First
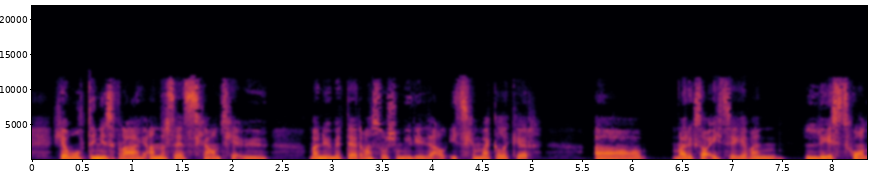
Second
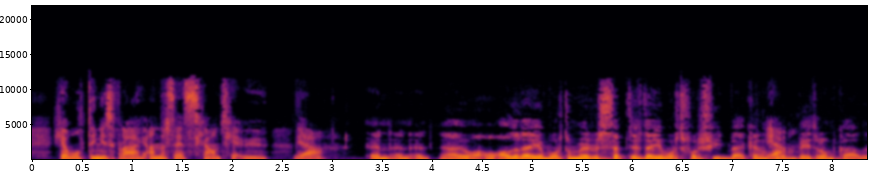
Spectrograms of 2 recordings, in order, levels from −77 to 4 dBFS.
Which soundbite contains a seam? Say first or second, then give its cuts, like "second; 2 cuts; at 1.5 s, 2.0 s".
second; 2 cuts; at 2.6 s, 4.0 s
